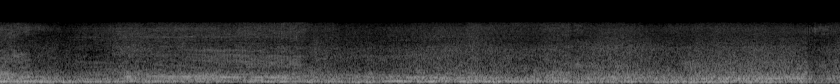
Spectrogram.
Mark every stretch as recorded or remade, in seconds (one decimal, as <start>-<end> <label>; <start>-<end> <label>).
0.0-3.5 recorded; 3.5-5.6 remade; 5.6-8.4 recorded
